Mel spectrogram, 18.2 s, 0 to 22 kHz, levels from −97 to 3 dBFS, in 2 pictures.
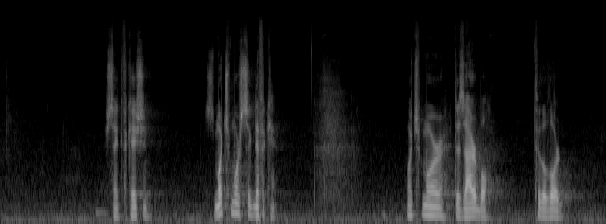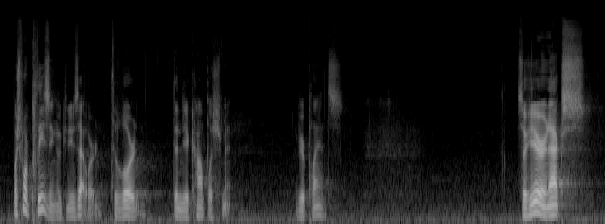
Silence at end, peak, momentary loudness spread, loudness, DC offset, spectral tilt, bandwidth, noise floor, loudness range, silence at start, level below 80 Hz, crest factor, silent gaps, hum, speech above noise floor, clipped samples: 0.3 s; -16 dBFS; 19 LU; -40 LUFS; under 0.1%; -5 dB/octave; 16 kHz; -70 dBFS; 15 LU; 1.45 s; -68 dBFS; 26 dB; none; none; 31 dB; under 0.1%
